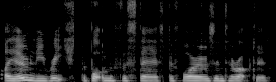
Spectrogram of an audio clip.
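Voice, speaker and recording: A woman's voice: medium pitch, little pitch movement, a little fast, mellow. A woman narrating a scripted first-person audiobook story.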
